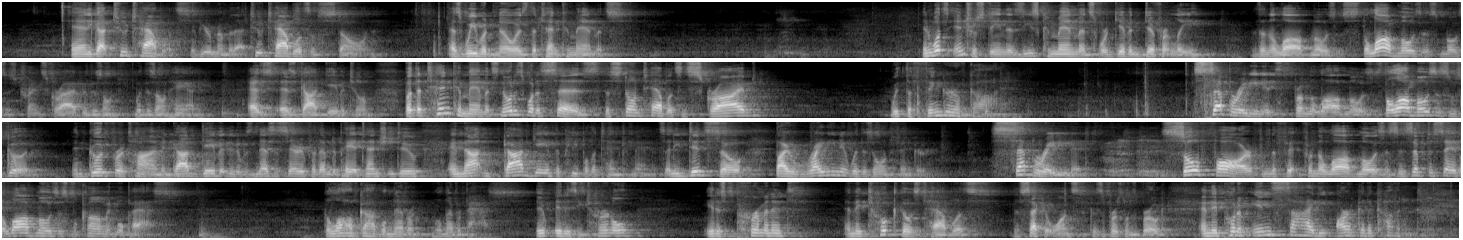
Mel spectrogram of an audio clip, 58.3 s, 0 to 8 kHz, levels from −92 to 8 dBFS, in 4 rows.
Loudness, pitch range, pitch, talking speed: -20 LUFS, 110-150 Hz, 125 Hz, 190 wpm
